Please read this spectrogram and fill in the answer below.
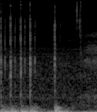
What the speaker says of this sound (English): I type in number of downloads, and I type in these numbers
